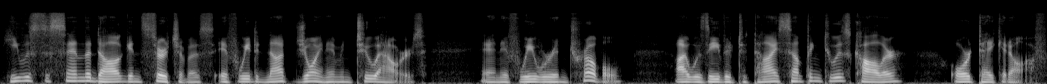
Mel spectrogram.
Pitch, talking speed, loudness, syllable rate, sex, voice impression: 125 Hz, 220 wpm, -21 LUFS, 5.0 syllables/s, male, masculine, slightly middle-aged, tensed, powerful, clear, fluent, slightly mature, friendly, unique, slightly wild, slightly strict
